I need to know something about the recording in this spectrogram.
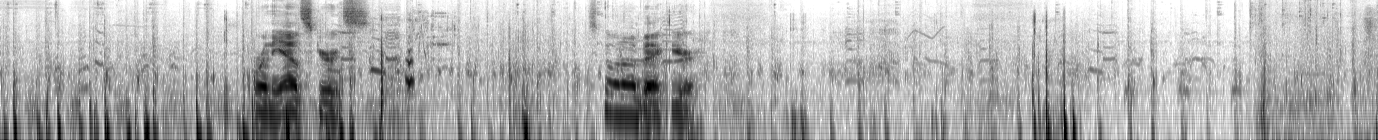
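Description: A horse's hooves clop on a dirt road.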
